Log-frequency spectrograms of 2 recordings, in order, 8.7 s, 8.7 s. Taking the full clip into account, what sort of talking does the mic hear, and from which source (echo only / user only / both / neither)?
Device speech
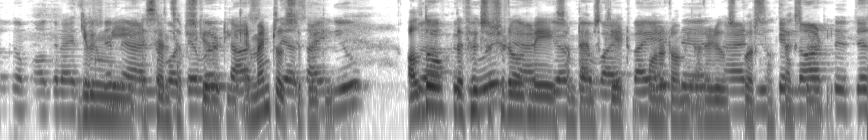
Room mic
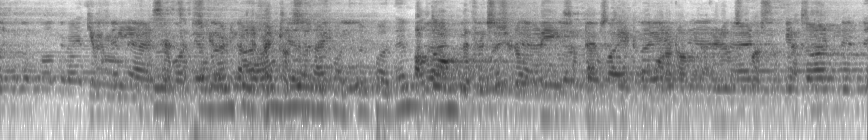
both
